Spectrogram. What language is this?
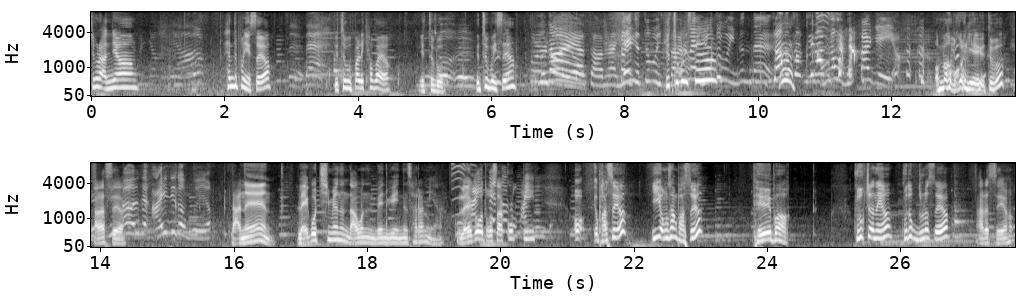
Korean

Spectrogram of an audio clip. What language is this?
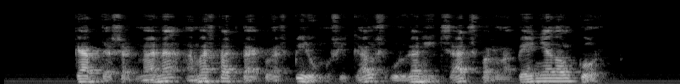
Catalan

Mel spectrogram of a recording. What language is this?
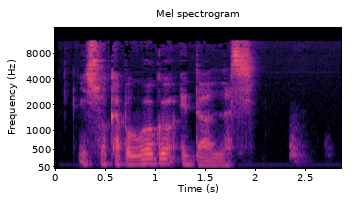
Italian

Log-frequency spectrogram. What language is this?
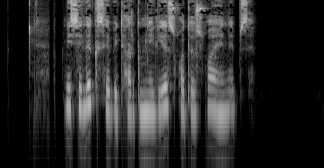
Georgian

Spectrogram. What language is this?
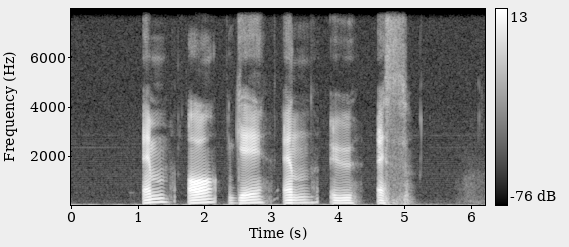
Norwegian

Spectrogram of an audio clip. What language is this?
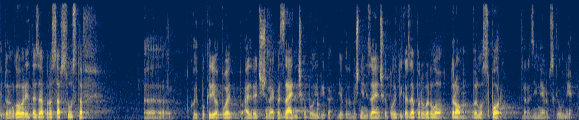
Croatian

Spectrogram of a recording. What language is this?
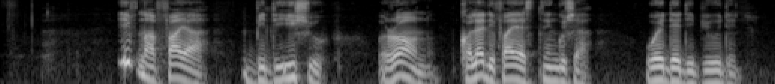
Nigerian Pidgin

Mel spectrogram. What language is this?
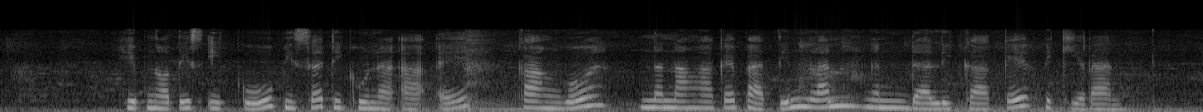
Javanese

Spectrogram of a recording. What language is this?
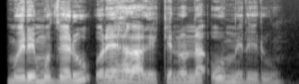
Kikuyu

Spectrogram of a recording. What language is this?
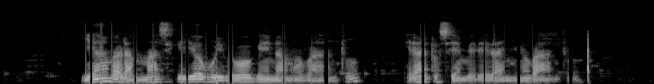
Ganda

